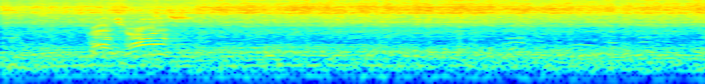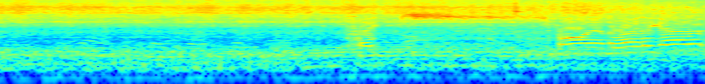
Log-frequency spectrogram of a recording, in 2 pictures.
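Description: A pack of upright solo grasstrack motorcycles revs hard on the start line of a championship race, a loud, sustained engine roar with rising pitch sweeps that continues throughout.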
